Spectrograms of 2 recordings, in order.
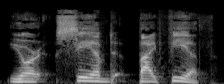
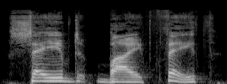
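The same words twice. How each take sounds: First: Slow Irish demo, "saved" and "faith" with ee-uh vowels; Irish accent. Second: Said in the usual way. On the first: Shown as a demonstration. Host teaching listeners his Irish trick, slow Irish accent. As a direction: turn each long A into an Irish "ia". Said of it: "You replace A with ia". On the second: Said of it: "you never say A".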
